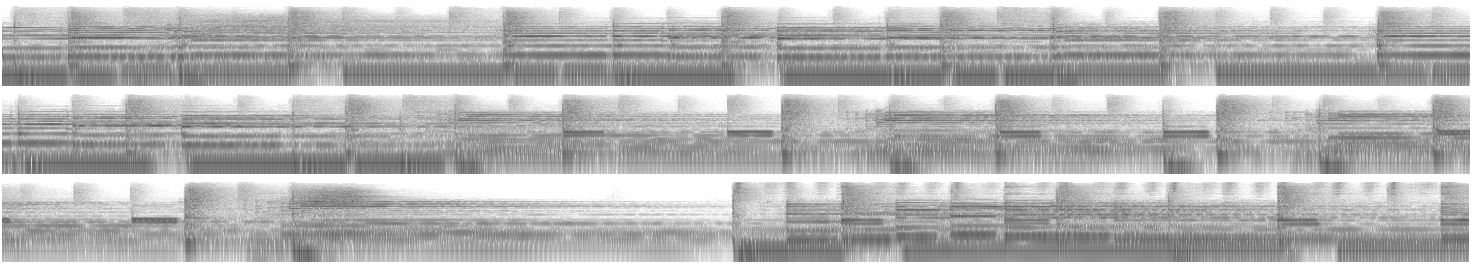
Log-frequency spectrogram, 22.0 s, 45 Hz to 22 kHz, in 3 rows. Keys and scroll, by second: 0.6 alt+shift+t, 1.1 a, 1.7 v, 7.1 Home, 7.3 BackSpace, 7.4 BackSpace, 7.6 BackSpace, 11.8 shift+space, 20.3 shift+Right.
